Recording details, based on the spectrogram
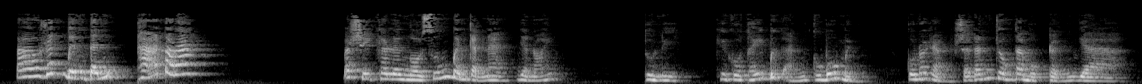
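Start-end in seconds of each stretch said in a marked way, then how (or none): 0.2-2.0 high, sharp, snapping shout. A woman answering a doctor who tells her to calm down, shouting. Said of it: "Tony quát lên".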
